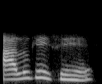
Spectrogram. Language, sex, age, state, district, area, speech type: Hindi, female, 18-30, Uttar Pradesh, Ghazipur, rural, conversation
